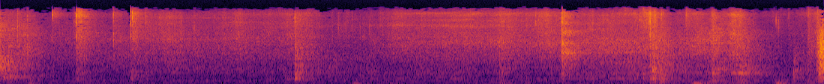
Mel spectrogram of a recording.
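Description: Quiet rustling and faint scraping of a ruler pushed across adhesive laminate, smoothing it onto sticker paper as the backing sheet is peeled away, with a few light taps.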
